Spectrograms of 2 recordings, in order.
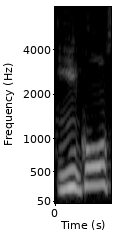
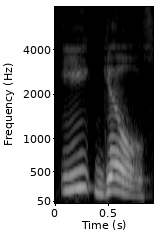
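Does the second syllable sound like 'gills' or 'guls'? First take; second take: guls; gills. First: The second syllable sounds like 'guls'. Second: The second syllable sounds like 'gills'. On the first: It names the bird. The speaker calls it wrong. "It's not eagles like the bird" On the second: It names the company. The speaker calls it right. "like the gills of a fish"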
